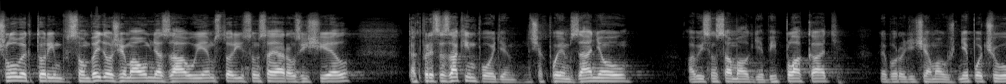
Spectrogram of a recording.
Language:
Czech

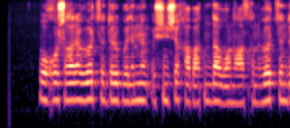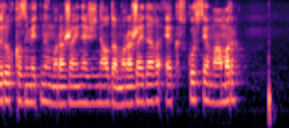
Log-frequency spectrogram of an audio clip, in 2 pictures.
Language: Kazakh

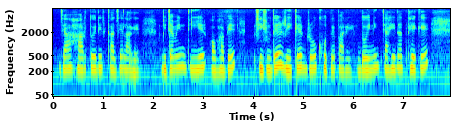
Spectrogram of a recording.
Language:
Bangla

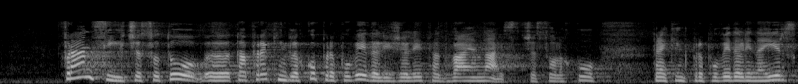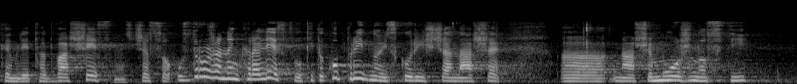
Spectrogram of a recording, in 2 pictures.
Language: Slovenian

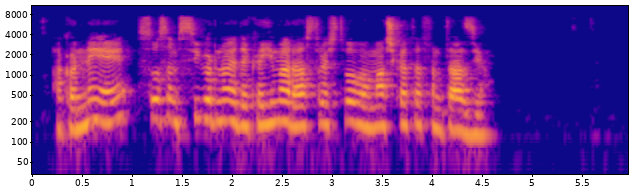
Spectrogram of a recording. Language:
Macedonian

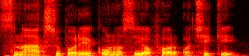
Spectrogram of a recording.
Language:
Odia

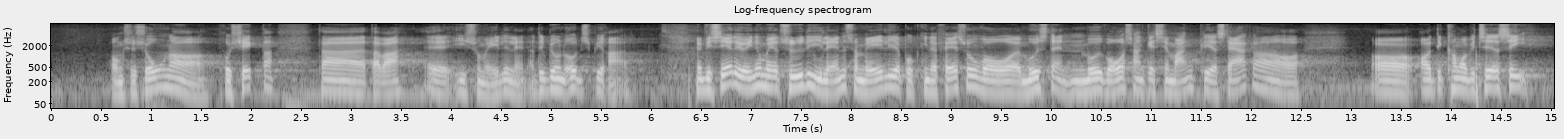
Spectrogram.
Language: Danish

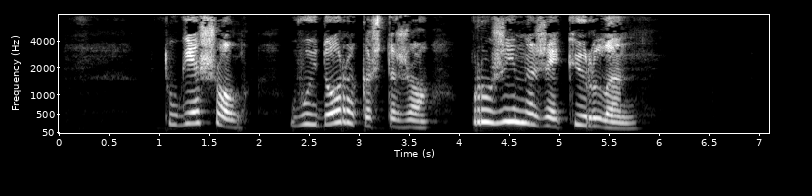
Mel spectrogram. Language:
Mari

